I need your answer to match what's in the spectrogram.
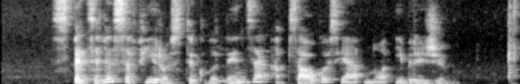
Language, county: Lithuanian, Panevėžys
